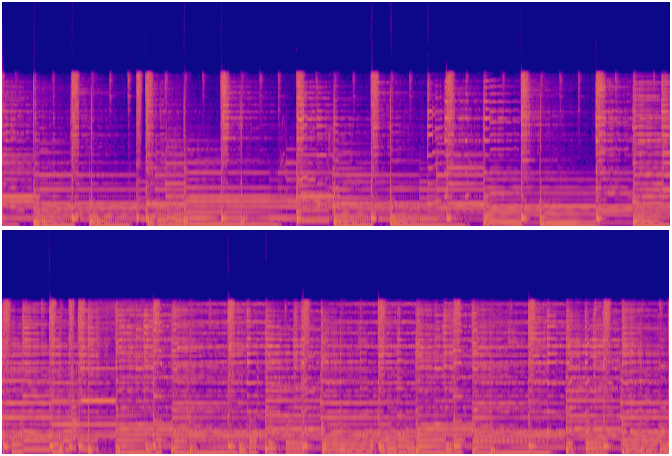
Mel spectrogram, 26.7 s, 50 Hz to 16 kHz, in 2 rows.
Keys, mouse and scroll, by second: 2.0 click, 2.1 click, 3.3 click, 3.4 click, 5.0 click, 8.5 click, 8.6 click, 9.4 click, 9.5 click, 10.4 click, 11.9 scroll up 1, 13.4 scroll down 2, 14.1 click, 16.9 click, 17.0 click, 17.6 scroll down 1, 18.6 click, 23.6 click, 23.7 click, 24.3 scroll down 2, 25.3 click, 25.4 click, 26.1 click.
